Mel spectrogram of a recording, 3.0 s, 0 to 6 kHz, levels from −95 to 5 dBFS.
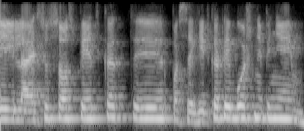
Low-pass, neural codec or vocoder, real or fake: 5.4 kHz; none; real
